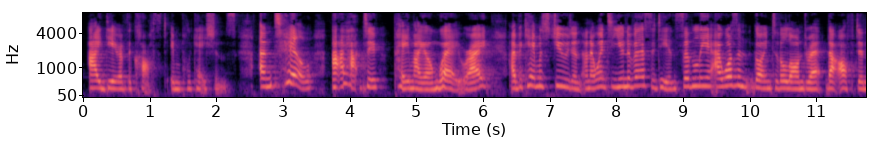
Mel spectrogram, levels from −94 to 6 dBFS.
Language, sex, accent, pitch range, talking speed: English, female, British, 210-255 Hz, 170 wpm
